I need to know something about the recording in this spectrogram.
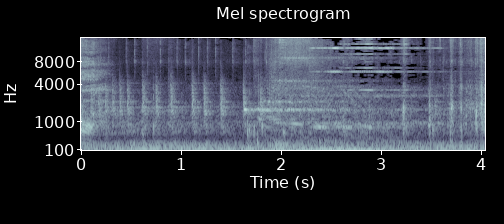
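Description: A body lands hard on the ground with a thud.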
